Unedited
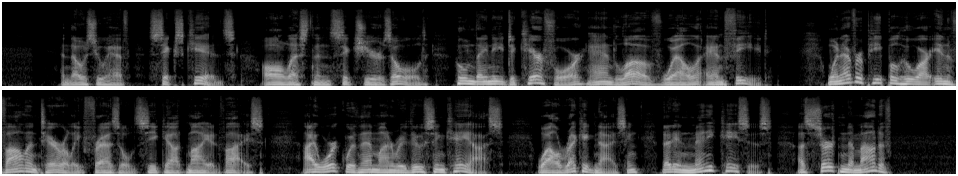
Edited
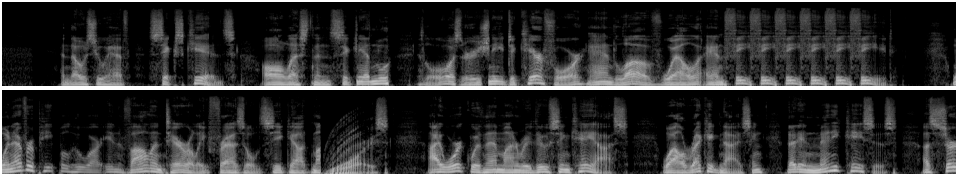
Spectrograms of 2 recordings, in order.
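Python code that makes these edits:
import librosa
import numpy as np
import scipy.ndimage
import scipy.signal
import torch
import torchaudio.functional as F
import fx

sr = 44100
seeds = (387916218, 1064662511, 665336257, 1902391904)

y = fx.edit(x, sr, fx.reverse_span(start_s=3.55, length_s=1.32),
    fx.repeat(start_s=7.23, length_s=0.25, count=6),
    fx.fade_down_up(start_s=8.57, length_s=1.1, db=-11.0, fade_s=0.21),
    fx.tape_start(start_s=11.47, length_s=0.61), tone=tone)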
